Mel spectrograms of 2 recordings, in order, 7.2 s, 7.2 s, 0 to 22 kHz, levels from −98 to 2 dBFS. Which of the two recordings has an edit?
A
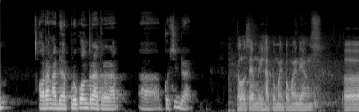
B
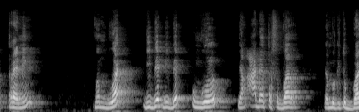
A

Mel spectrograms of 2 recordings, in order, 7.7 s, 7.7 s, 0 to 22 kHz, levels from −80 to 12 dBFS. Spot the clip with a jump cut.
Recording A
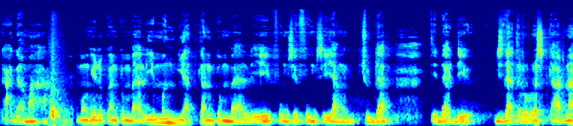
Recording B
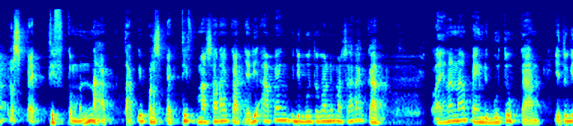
A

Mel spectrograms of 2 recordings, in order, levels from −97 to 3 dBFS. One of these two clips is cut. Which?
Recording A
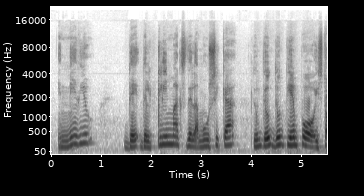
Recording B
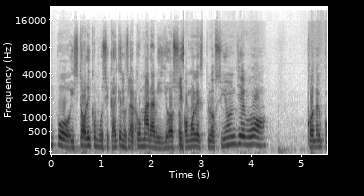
B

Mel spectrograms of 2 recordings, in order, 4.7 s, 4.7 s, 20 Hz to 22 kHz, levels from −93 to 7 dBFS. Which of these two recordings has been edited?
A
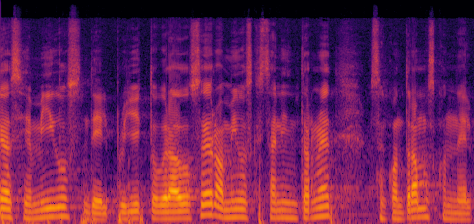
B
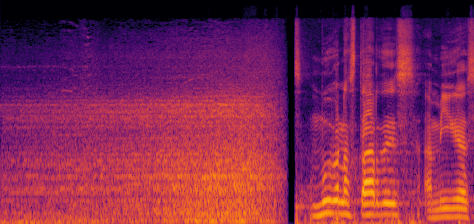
B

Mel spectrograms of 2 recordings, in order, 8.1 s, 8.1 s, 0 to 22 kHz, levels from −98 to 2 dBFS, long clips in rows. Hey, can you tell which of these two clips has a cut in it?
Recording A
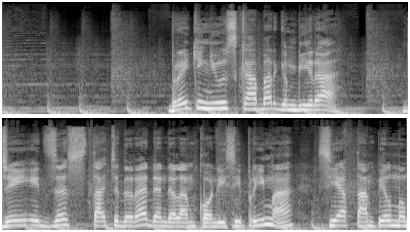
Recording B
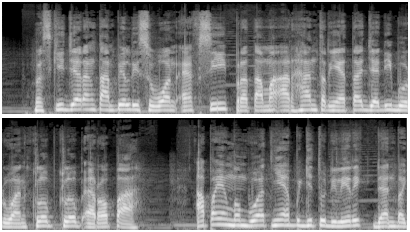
A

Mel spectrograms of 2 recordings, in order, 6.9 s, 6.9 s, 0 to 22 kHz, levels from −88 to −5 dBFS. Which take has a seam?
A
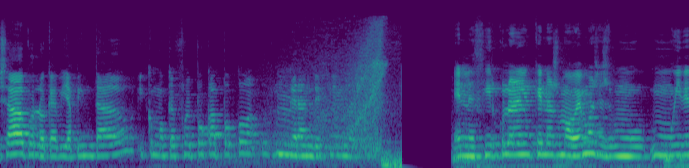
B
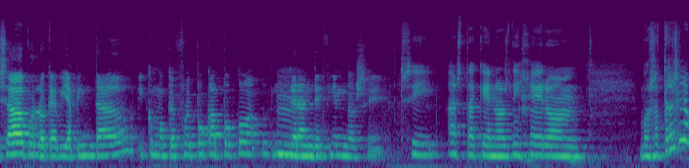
A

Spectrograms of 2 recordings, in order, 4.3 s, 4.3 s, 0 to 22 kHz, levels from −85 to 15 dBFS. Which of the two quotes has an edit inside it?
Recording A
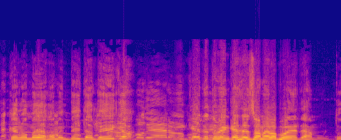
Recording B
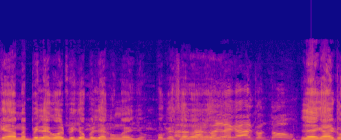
A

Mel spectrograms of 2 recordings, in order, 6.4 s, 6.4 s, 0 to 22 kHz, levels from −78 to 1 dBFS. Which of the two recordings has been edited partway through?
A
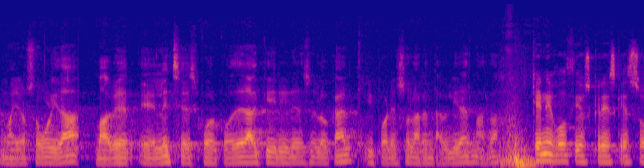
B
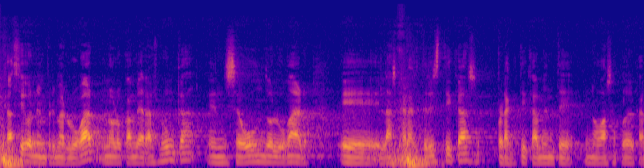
A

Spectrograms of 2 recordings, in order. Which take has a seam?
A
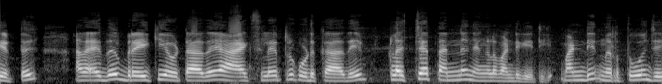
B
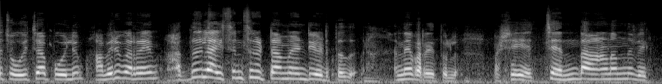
B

